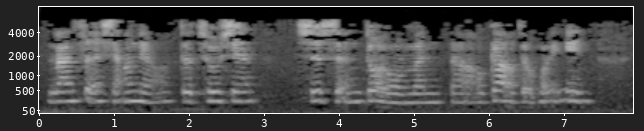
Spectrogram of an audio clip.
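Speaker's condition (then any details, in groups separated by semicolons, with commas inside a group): ALS; onset about three years ago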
